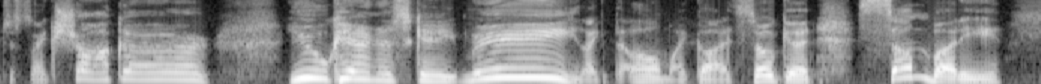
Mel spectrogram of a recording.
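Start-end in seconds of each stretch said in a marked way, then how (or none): 0.4-3.9 roaring villain shout, high, 'me' stretched out. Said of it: "the shouting at Shocker".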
